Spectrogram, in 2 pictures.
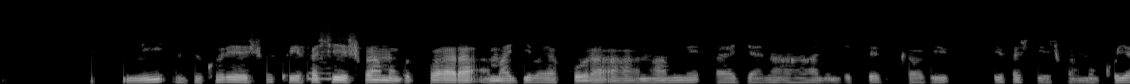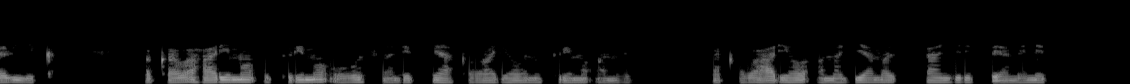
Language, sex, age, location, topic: Kinyarwanda, male, 18-24, Nyagatare, finance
